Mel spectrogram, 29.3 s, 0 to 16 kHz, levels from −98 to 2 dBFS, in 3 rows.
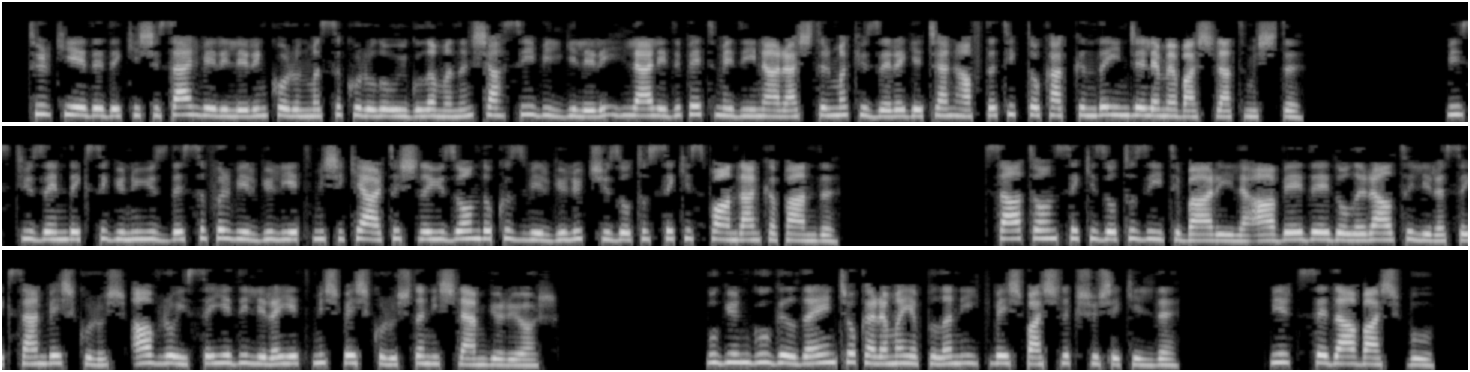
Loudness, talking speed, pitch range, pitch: -23 LUFS, 125 wpm, 205-230 Hz, 220 Hz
